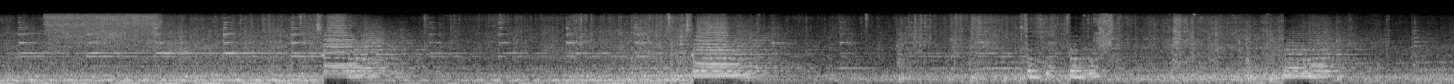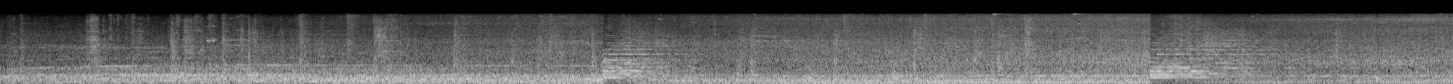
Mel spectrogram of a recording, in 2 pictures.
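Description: Two EMD FP7A diesel locomotives pass at close range, their engines running under load, with the air horn sounding several times. The passenger cars follow, their wheels clicking over the rail joints.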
